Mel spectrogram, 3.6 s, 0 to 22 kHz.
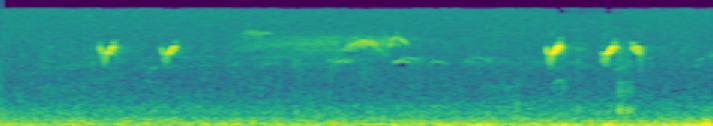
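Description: Short, high chirping calls from a flock of four crossbills that have just landed, two red-orange males and two brown birds, come in loose clusters, some doubled, over a steady low rumbling background at 8:10; no one speaks.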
